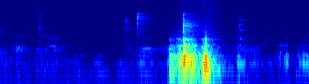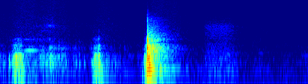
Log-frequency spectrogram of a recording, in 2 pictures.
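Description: A knife knocking and scraping against a plate while chocolate spread goes onto small pieces of bread. It comes as a handful of short clatters, the loudest about two seconds in and again about four and a half seconds in.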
